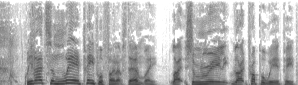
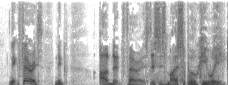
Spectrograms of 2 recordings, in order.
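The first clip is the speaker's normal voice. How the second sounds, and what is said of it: Imitates another person's voice. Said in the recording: “good impression”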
